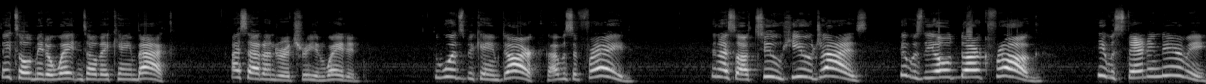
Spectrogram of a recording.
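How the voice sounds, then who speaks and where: This is a put-on character voice, high in pitch. It moves at a moderate pace with long, frequent pauses. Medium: read story. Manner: teasing.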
